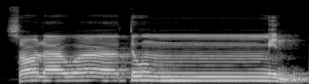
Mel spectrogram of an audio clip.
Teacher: min ini kita baca nun sukunnya sebagai nun sukun yang jelas kalau kita berhenti di min.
